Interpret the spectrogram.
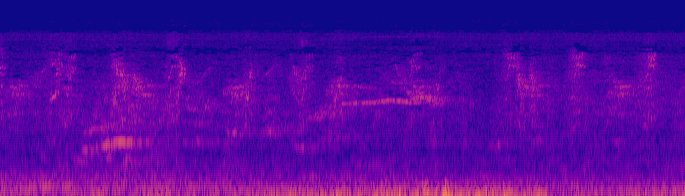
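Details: Yellow-vented bulbul chicks in a wild nest, being fed by a parent, give quick, thin, high chirps several times a second, with one rising whistle, over steady low wind rumble.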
